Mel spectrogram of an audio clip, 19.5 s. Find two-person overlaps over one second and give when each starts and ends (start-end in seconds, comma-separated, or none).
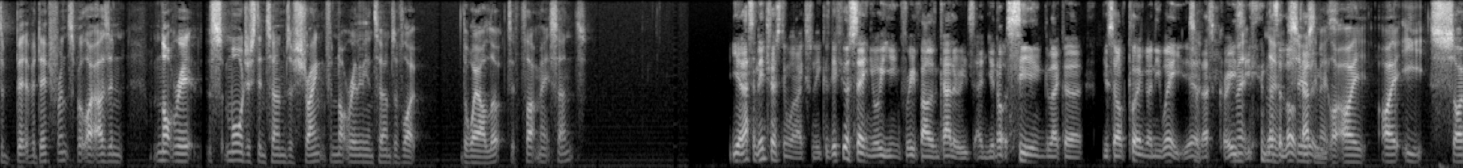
16.4-17.8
